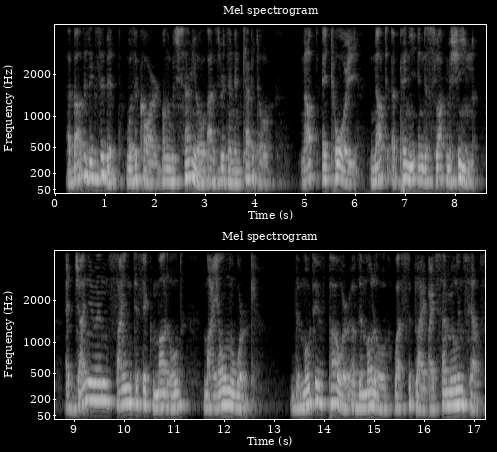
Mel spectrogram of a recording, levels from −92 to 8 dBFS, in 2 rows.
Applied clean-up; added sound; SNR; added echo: none; none; none; reverberation time 0.5 s.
